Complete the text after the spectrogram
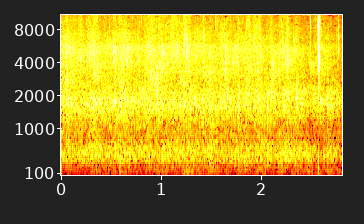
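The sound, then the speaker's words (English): Steady, dense clapping from an audience applauding the seven panelists on stage, a continuous crackling wash of many hands with no talking, holding an even level for a few seconds with one slightly sharper clap near the end. “So just one more time, can we please give another round of applause to our panelists?”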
